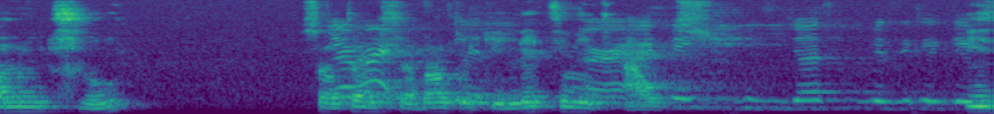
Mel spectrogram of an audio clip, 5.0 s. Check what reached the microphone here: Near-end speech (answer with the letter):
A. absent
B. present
B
